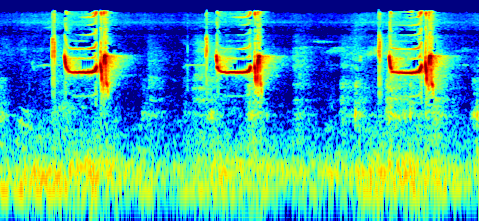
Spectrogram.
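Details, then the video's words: Bar-winged prinia calling persistently on a lure recording: three ringing, level whistles with a clicking start and a sharp ticking finish, repeated roughly every one and a half seconds over steady low background hum. "SUARA PIKAT Burung Prenjak Tamu Gacor"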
